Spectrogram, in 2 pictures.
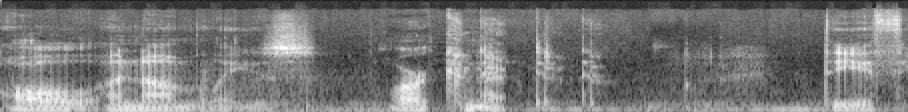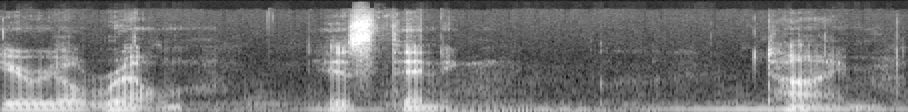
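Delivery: ominous narration. Acted. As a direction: announce the dark mission. Ominous foundation intro narration.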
